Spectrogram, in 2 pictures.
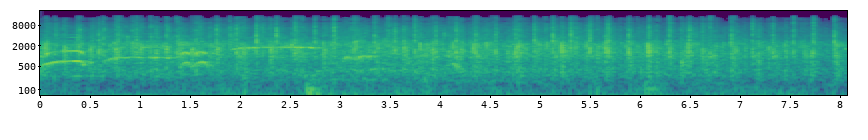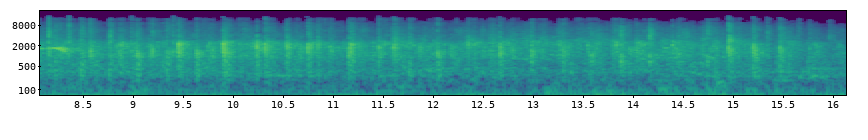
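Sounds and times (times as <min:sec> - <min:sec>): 
faint cheers: 0:00.0 - 0:04.3
audience applause: 0:00.0 - 0:16.1.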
